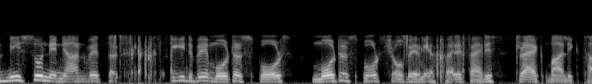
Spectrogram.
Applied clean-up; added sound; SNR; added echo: neural diffusion model UNIVERSE++.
